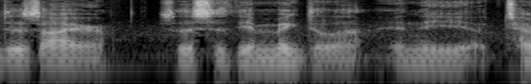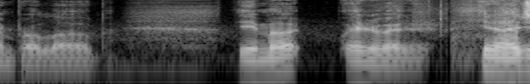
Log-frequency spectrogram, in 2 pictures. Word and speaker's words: amygdala: The amygdala, pronounced amygdala, albeit a small almond-shaped portion of the brain, is important in emotional function.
